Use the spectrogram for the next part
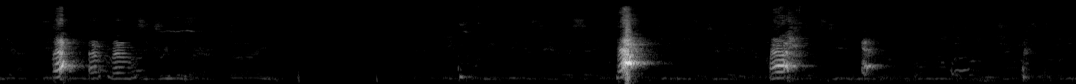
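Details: Miniature Schnauzer 'talking', searching for his 'ma ma': a short yip followed by quick warbling grumbles, a long pause, then a loud sharp bark and two more moaning, talk-like vocalizations spaced about a second apart in a quiet room.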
